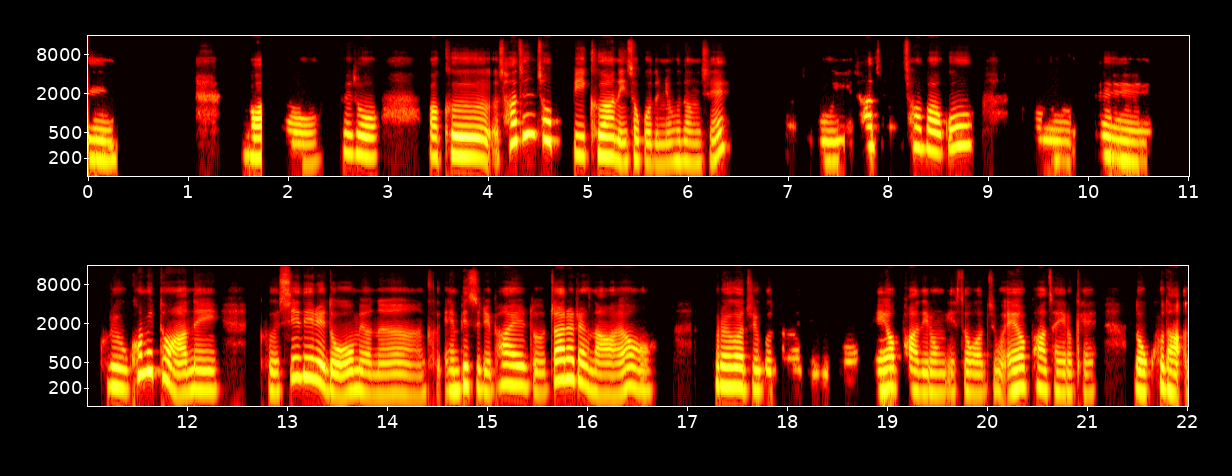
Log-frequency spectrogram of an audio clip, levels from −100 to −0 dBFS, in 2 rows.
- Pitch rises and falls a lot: No, average, 4.1 semitones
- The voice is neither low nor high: No, high, 195 Hz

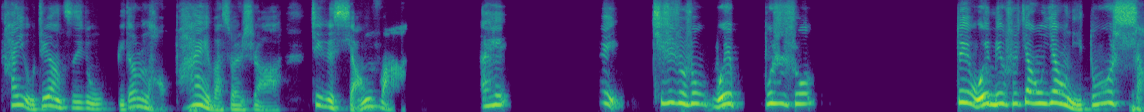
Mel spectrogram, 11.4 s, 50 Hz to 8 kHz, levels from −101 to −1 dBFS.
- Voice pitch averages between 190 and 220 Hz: No, high, 240 Hz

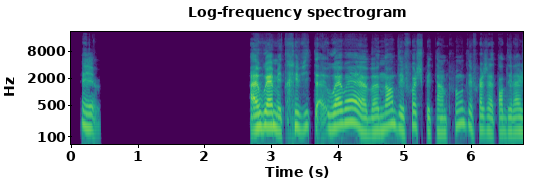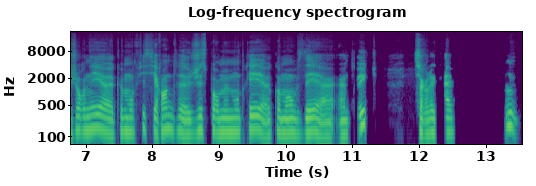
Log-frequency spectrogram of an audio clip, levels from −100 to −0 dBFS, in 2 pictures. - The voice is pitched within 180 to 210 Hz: No, medium, 140 Hz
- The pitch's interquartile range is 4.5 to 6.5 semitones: No, average, 3.6 semitones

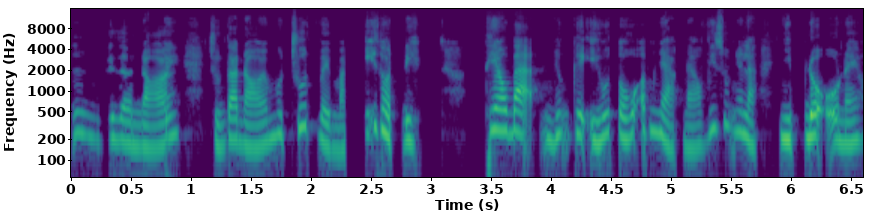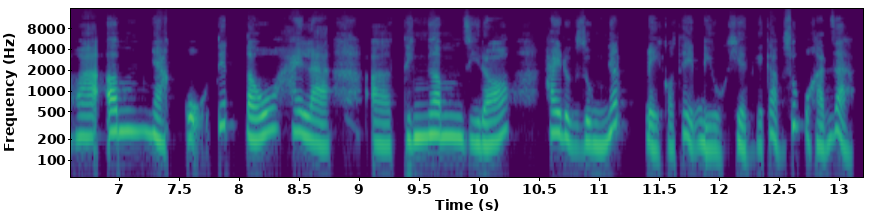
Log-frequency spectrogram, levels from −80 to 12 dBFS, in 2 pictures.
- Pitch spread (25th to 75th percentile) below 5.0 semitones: No, wide, 5.4 semitones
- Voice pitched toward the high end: Yes, high, 205 Hz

